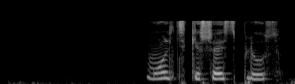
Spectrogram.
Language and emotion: Russian, neutral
